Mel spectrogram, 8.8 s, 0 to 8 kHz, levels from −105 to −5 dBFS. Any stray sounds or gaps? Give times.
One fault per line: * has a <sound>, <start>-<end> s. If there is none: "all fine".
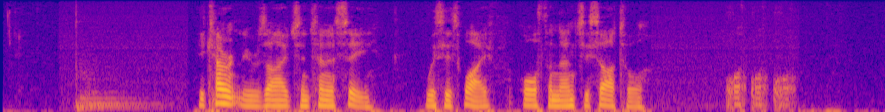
* has a thud, 0.7-1.8 s
* has a laugh, 7.3-8.0 s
